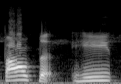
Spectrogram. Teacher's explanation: to-nya qalqalah sugro dipantulkan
